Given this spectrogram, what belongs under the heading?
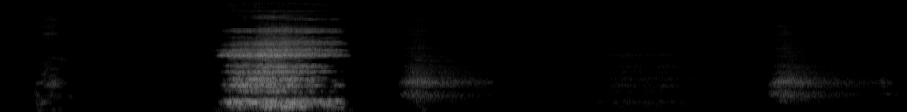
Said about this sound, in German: Und dann nimm drei ganz tiefe Atemzüge ein und aus.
